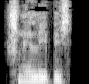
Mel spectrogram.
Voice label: "schnellebig", German; adjectives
